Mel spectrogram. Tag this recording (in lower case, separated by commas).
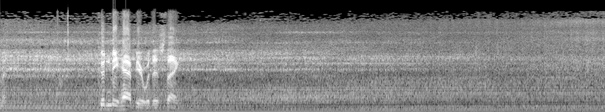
speech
